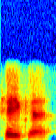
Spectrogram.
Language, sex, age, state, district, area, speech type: Punjabi, male, 60+, Punjab, Mansa, urban, conversation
